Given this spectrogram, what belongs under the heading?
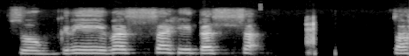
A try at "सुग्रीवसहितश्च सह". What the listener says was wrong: Sugriva, there is no is sound over there. Sugriva sahitascha saha.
